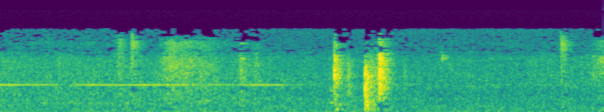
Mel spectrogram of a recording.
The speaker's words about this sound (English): Hang on one second, I'd have to close the door.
